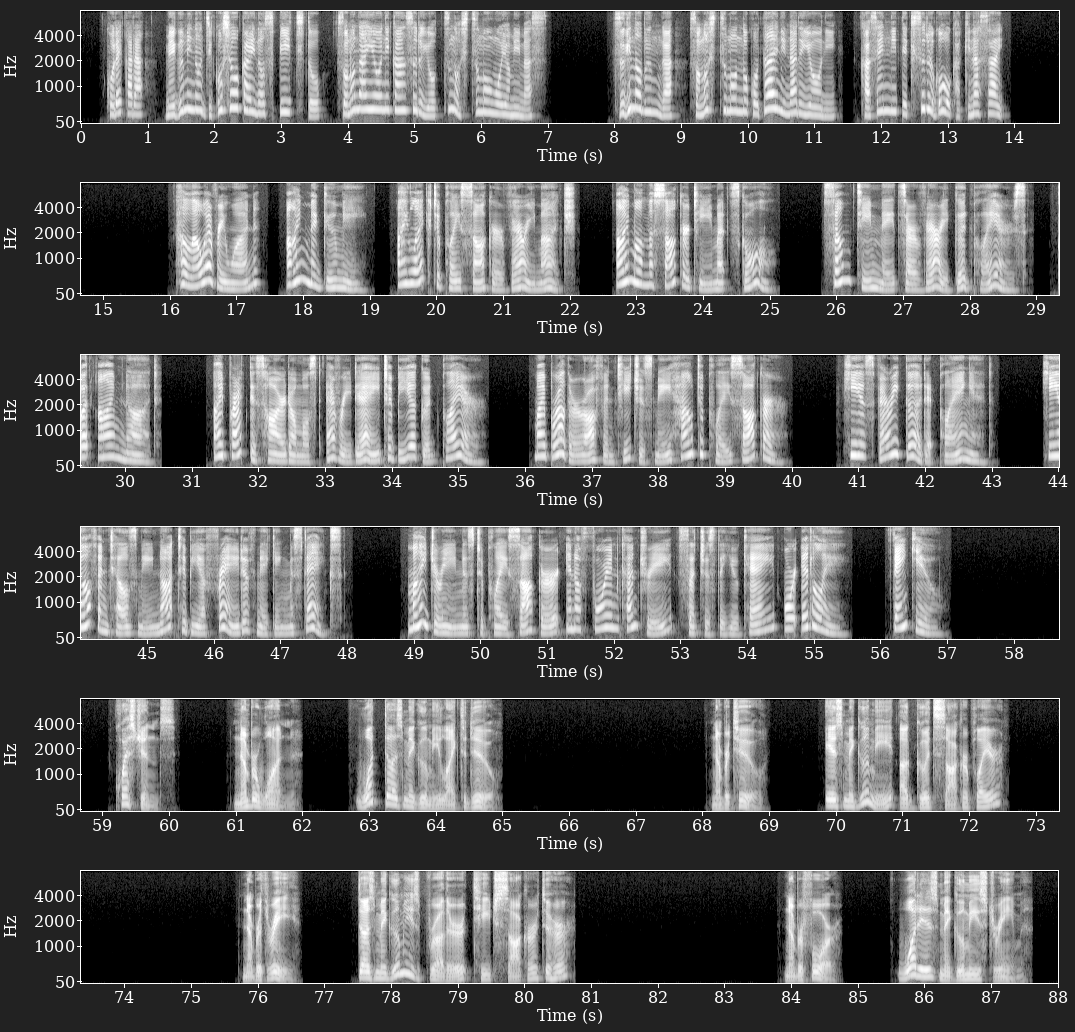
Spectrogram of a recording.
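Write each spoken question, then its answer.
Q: What does Megumi like to do?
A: She likes to play soccer.

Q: Is Megumi a good soccer player?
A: No, she isn't.

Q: Does Megumi's brother teach soccer to her?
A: Yes, he does.

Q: What is Megumi's dream?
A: To play soccer in a foreign country such as the UK or Italy.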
